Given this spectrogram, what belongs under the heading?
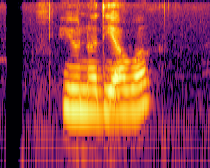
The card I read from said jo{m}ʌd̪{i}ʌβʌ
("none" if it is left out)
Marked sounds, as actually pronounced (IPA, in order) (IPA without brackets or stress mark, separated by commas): n, i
